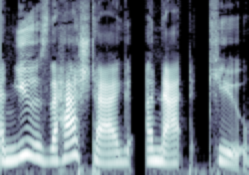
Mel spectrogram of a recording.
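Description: A woman's bright, sharp tone comes through a dry, close sound with no echo. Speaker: podcast host. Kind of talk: interview.

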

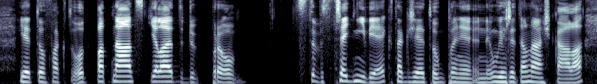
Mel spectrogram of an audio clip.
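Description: With a plain, everyday voice, a woman speaks at a fairly low pitch with fairly even intonation in a dry, close sound with no echo. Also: fairly slow pace. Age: 20s. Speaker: podcast co-host. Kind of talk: casual chat.

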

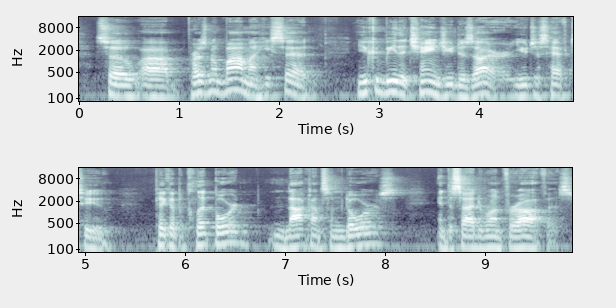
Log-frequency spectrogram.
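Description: With audible room echo around him, a man speaks at a medium pitch and a moderate pace, somewhat breathy and with fairly even intonation. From Los Angeles area, California. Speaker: congressional candidate, army veteran. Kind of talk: interview.

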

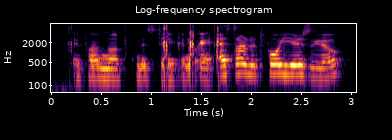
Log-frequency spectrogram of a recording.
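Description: With a Russian accent, this voice shows ordinary variation in pitch. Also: woman. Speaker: online language teacher. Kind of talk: interview. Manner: laughs often.

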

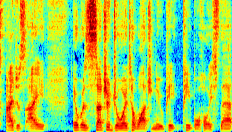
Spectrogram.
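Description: A man talks at a fairly slow pace in a plain, everyday voice. His pitch is medium and his intonation fairly even. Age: 20s. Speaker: hockey podcast host. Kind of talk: casual chat. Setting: home recording.

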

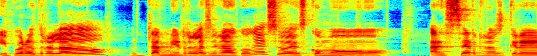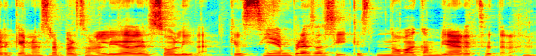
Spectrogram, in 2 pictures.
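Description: Her voice sits fairly high, with ordinary pitch variation. The woman talks with hardly any pauses. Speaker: podcast host and writer. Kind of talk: casual chat. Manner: fast; sometimes loud.

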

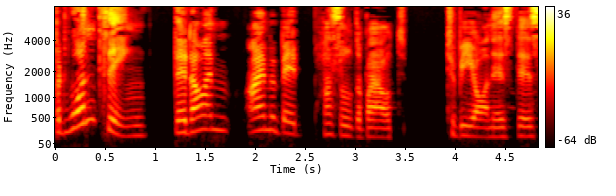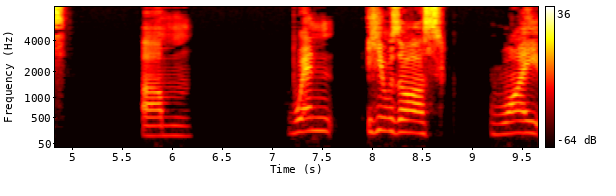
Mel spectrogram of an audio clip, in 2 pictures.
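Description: A woman with a German accent talks at a fairly slow pace with lively intonation. Her sound is dry and close, with no echo, over a quiet background. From Germany. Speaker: motorsport podcast host. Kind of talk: casual interview.

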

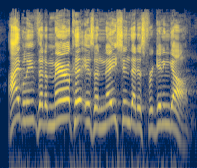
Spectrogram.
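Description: This man talks at a moderate pace in a raised, projected voice that is high-pitched, animated and bright, sharp in tone. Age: 60s. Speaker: pastor. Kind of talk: sermon. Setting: church.

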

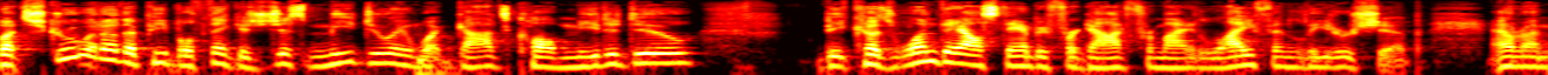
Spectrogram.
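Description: A man with an American accent talks at a fairly quick pace in a fairly high, somewhat breathy voice with ordinary pitch variation. The recording is very clean, with a silent background. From US Northeast, Buffalo, New York. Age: 50s. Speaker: pastor and author. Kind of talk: interview.

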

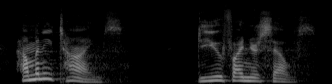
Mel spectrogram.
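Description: A man talks in a high, bright and sharp voice. He goes at a fairly slow pace, and the room echo is audible. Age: 50s. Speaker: pastor and church elder. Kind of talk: sermon.

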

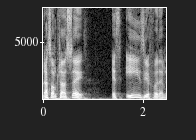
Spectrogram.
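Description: A man is talking. He has an American accent. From Haitian heritage, US. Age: 30s. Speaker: podcast co-host. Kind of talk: casual chat. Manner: animated.

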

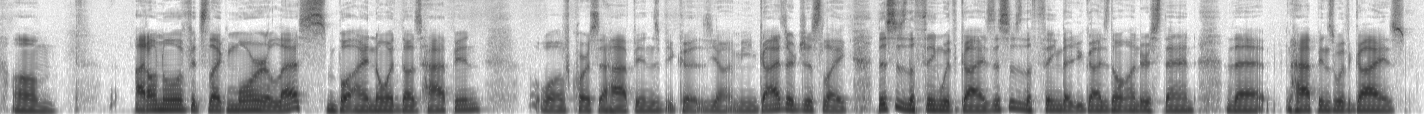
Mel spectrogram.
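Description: A Toronto accent from a man at a medium pitch, moderate pace and fairly even intonation. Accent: Toronto urban Canadian English. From Toronto, Canada. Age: 20s. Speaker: podcast host. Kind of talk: casual monologue. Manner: casual, filler-heavy.

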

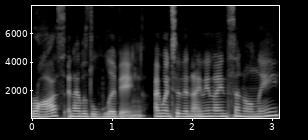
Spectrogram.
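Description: In a very clean recording with a silent background, a woman with an unremarkable speaking voice talks at medium pitch and a moderate pace. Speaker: podcast co-host, lash business owner. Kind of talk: casual chat. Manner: playful, teasing.

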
